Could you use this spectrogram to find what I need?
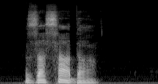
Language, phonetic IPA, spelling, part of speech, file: Polish, [zaˈsada], zasada, noun, Pl-zasada.ogg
